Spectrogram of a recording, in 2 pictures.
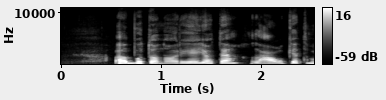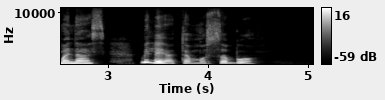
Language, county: Lithuanian, Vilnius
